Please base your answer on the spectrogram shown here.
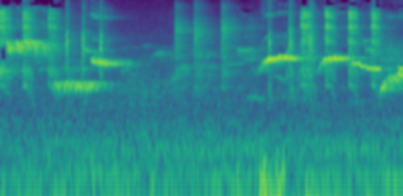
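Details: White-rumped shama singing many voices, used to provoke other shamas into song: clear sustained whistles at several pitches mixed with sharp clicks and a rising whistled note at the close.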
